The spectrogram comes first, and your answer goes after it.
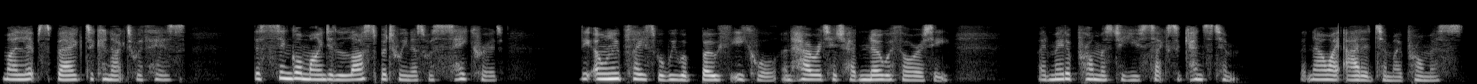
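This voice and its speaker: A woman reading a first-person romance audiobook with intense, expressive, dramatic delivery. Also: mid-range voice, normal speed, no echo, lo-fi sound. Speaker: audiobook narrator.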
